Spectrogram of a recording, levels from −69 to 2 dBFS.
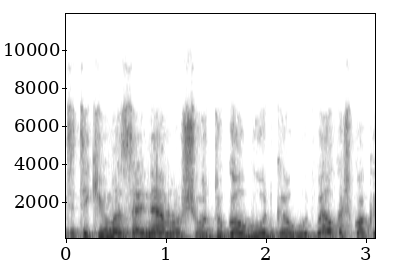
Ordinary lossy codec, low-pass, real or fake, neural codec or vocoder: Opus, 16 kbps; 7.2 kHz; fake; codec, 16 kHz, 0.4 kbps, LongCat-Audio-Codec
